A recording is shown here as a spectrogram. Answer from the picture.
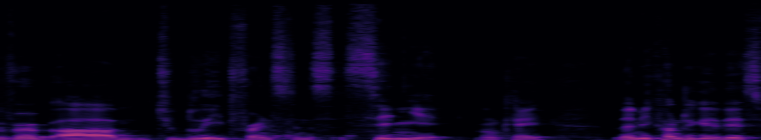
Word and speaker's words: saigne: So we switch in terms of useful pronouns between vous saignez with an i accent aigu sound to il saigne with an i accent grave sound, okay?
